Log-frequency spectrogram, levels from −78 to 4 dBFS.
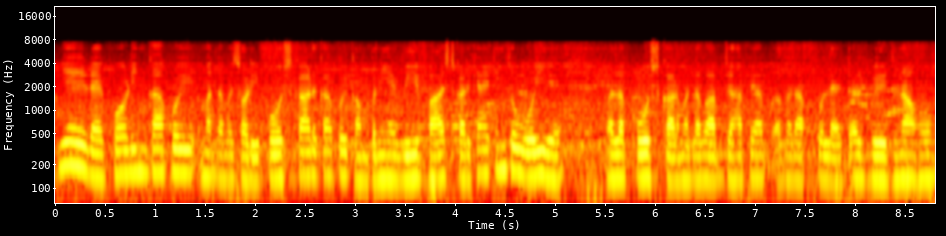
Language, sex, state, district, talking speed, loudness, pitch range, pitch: Hindi, male, Maharashtra, Mumbai Suburban, 210 wpm, -18 LUFS, 130-150 Hz, 135 Hz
